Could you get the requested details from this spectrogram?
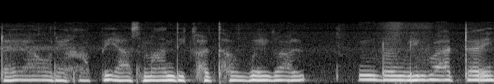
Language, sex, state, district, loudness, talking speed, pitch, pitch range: Bhojpuri, female, Uttar Pradesh, Ghazipur, -14 LUFS, 85 wpm, 195 Hz, 185-200 Hz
